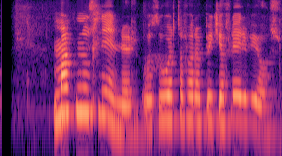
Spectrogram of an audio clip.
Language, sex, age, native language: Icelandic, female, 12, Icelandic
